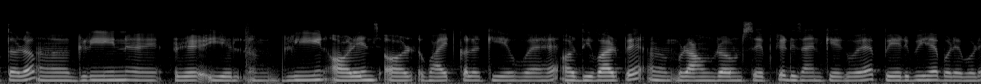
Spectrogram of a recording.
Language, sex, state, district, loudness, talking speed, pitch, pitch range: Hindi, female, Uttar Pradesh, Jalaun, -32 LUFS, 170 wpm, 185 Hz, 185-195 Hz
